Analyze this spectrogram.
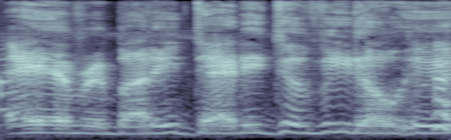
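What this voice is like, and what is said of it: Poor Danny DeVito impression, too low. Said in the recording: “It was such a horrible impression of Danny DeVito. ... I think his voice is a little higher. ... Way higher.”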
